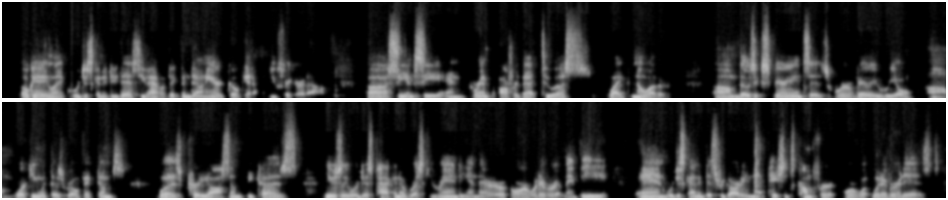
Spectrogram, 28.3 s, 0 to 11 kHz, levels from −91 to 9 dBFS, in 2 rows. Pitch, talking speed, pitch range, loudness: 90 Hz, 165 wpm, 85-95 Hz, -17 LUFS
